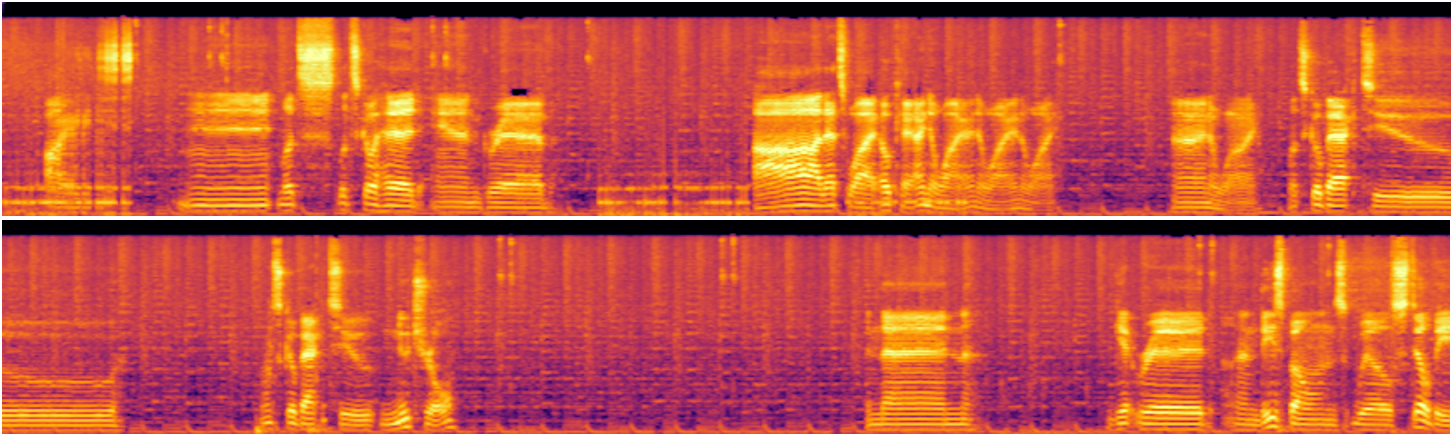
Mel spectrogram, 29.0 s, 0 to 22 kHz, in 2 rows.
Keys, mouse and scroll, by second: 2.0 right click, 4.3 right click, 5.8-10.6 drag, 17.6 Right, 19.5 click, 21.6 click, 24.2-25.8 scroll up 20, 26.7 right click, 28.0 shift+right click.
